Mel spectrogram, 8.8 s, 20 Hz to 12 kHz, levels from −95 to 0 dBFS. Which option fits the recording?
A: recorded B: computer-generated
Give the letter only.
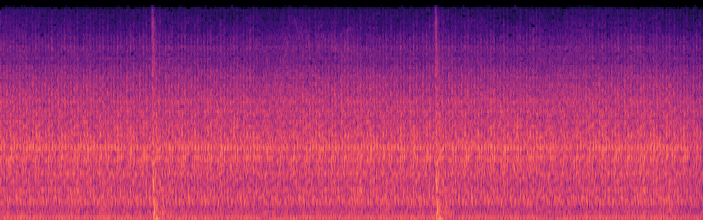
A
